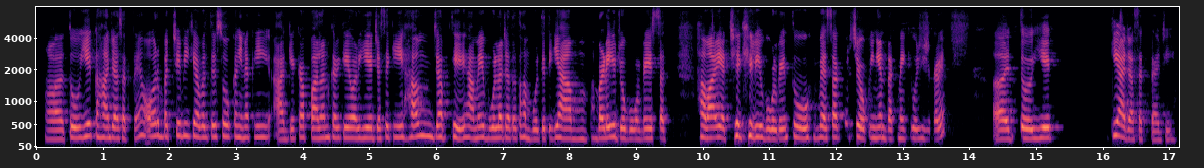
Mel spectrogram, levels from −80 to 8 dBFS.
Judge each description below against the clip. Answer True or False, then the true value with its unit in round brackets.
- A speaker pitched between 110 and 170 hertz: False (225 Hz)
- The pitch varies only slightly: True (2.1 semitones)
